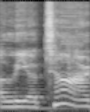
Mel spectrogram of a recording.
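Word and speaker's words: Lyotard: French post-modern Jean Francois leotard who said it is our business not to supply reality but to invent allusions to the conceivable which cannot be presented interesting how leotard's last name oddly rhymes with and finally in the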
